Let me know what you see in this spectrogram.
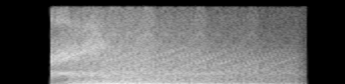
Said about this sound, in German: Das klingt dann ungefähr so. Echo hinzugefügt.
